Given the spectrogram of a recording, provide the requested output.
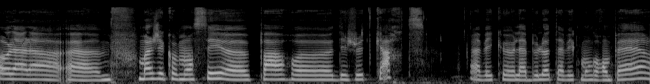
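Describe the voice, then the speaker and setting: In a very clean recording with a silent background, the speech is very slow with fairly even intonation. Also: woman, big swings in loudness. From Villefranche-sur-Saône, France. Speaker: board game club member. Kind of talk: interview. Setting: board game event.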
